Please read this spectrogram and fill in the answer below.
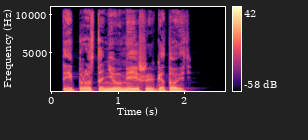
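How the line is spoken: Chuckling. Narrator (Russian): хохотнул я

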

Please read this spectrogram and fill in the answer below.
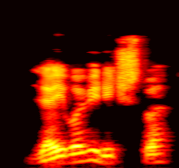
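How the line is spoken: Plain. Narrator (Russian): сказал он

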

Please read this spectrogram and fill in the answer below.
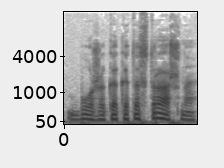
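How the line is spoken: Breathless whisper. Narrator (Russian): тяжело дыша прошептала Лиля

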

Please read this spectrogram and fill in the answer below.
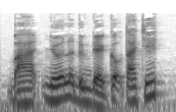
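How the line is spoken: Excited loud shout. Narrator (Vietnamese): Diệp Hoàng phấn khởi thét lớn

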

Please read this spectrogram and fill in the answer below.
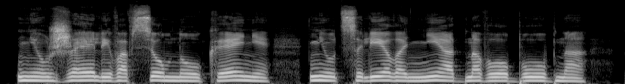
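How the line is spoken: Plain question. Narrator (Russian): спросил Рейдшип

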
